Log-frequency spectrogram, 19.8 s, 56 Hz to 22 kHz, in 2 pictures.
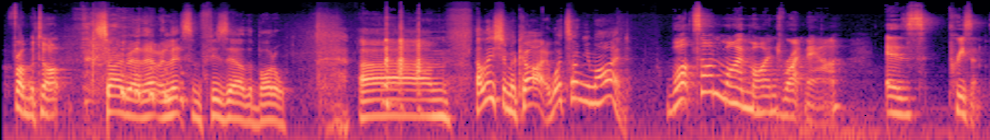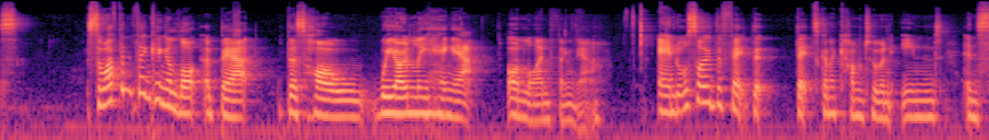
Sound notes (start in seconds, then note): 3.5 laughs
